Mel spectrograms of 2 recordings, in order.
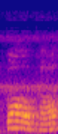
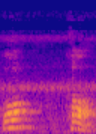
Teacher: उच्चारण हम करेंगे अघोष का क और ख, तो उसमें कंपन नहीं होगा।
